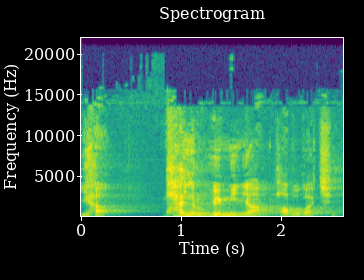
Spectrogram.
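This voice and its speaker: A pastor voicing a mocking devil. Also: male voice, fairly high pitch, sing-song, measured pace, gravelly, heavily acted. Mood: taunting. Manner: mocking, taunting. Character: sneering male devil whispering doubts. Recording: reverberant church hall.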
